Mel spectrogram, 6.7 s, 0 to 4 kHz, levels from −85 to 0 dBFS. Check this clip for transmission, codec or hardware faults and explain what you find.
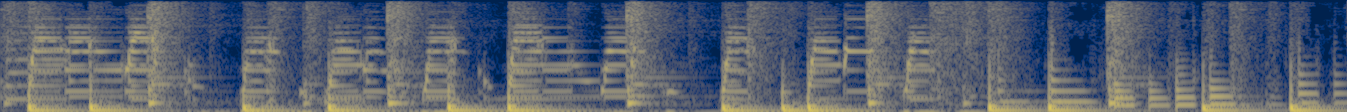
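There is one fault, aliasing, present throughout the clip. The sample rate was lowered without an anti-alias filter, folding content above 4 kHz back down, which fits a drop from 44.1 kHz to 8 kHz. Spurious tones sit roughly 15 dB below the signal, sounding gritty and metallic.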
